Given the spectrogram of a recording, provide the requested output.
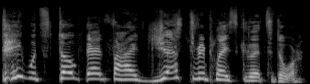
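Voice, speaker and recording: A woman playing a confident, sharp-witted, proud and flirtatious sleuth in an audio drama, with an emphatic, theatrical delivery. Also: fairly high pitch, big pitch swings, unhurried, dry recording, studio quality, heavily acted. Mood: scheming, excited. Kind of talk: audio drama acting with first-person narration.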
